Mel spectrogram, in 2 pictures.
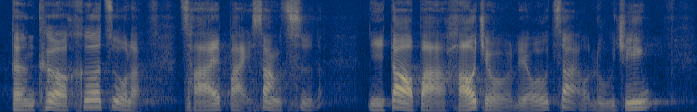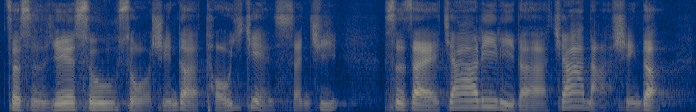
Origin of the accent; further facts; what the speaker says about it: China; 比我们中国人还要隆重一点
